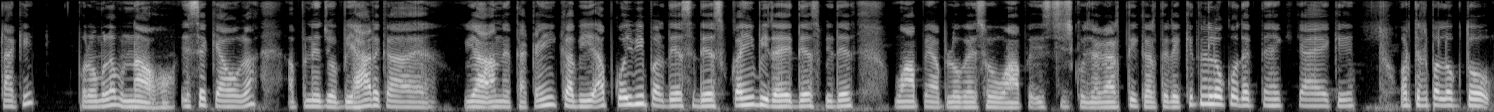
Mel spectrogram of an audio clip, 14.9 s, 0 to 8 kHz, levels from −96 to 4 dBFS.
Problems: constant background noise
